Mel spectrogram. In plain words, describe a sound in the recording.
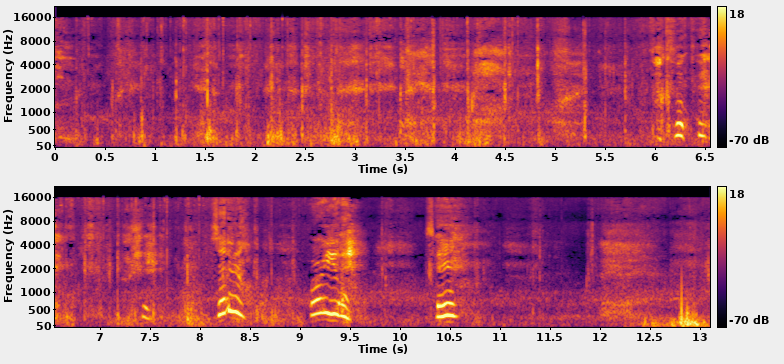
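Snow crunches underfoot with steady footsteps.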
